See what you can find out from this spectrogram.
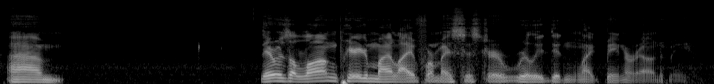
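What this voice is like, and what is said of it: Emotional, tearful voice. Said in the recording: “I'm going to start getting emotional again. I'm sorry.”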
